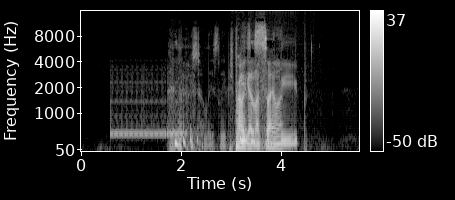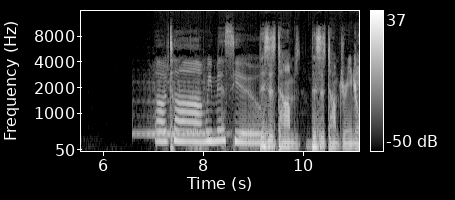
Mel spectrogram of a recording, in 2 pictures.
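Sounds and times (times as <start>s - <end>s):
phone ringback tone during an outgoing call: 0.6s - 1.8s, 6.6s - 8.2s
speech: 1.7s - 4.6s, 7.2s - 11.1s.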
